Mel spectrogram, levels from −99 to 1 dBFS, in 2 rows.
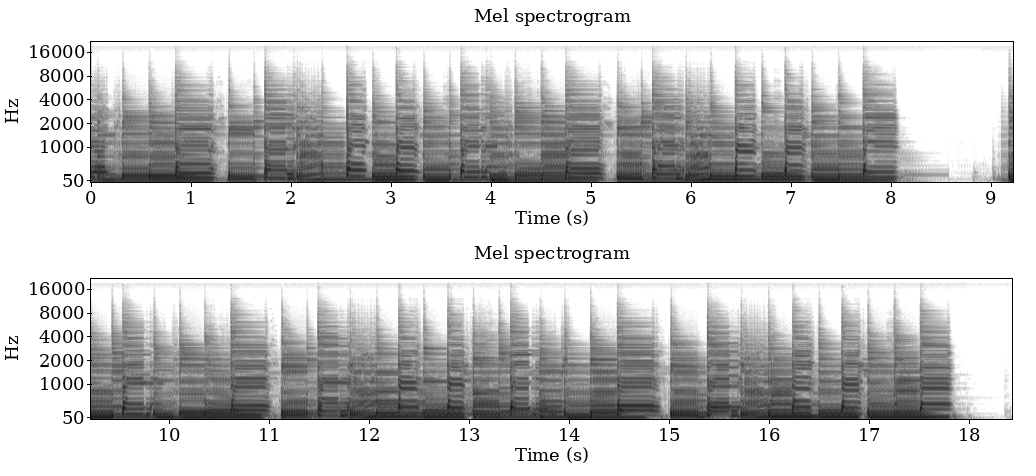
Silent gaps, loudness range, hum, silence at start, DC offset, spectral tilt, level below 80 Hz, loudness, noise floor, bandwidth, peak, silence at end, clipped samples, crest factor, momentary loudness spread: none; 3 LU; none; 0 s; under 0.1%; -8 dB/octave; -24 dBFS; -18 LUFS; -70 dBFS; 9 kHz; 0 dBFS; 0.6 s; under 0.1%; 18 dB; 5 LU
